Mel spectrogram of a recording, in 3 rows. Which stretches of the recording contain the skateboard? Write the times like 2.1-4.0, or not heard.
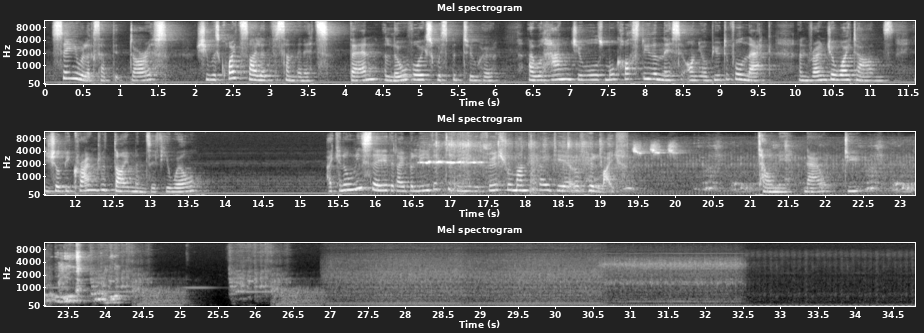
not heard.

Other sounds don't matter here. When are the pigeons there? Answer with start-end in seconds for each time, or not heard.
16.6-24.2.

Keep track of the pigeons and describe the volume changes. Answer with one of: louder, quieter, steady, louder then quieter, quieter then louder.
quieter then louder.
